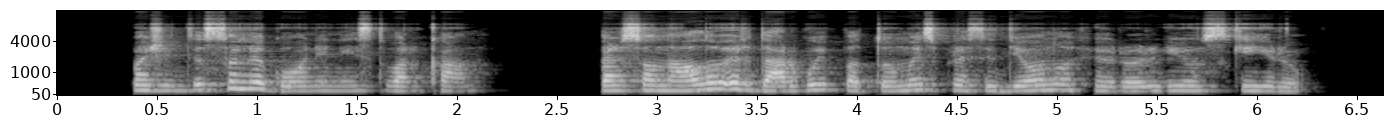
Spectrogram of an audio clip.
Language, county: Lithuanian, Marijampolė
